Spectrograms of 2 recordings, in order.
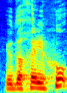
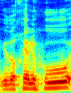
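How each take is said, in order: First: The final vowel is kept short. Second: The final vowel is drawn out long. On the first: The speaker calls it right. "ഇതിനെ നീട്ടൂല, യുദ്ഹിൽഹു എന്നേ പറയൂ" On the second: The speaker calls it wrong. "എന്ന് നീട്ടി പറയൂല"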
